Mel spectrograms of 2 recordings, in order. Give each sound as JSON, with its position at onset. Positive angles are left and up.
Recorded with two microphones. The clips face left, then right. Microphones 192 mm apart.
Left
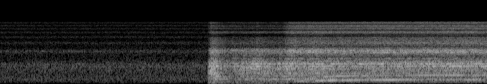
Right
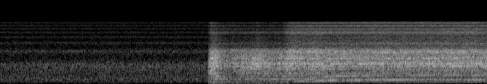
{"t": 2.1, "sound": "a blender", "side_deg": 20, "distance_m": 0.6}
